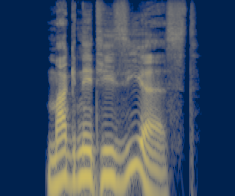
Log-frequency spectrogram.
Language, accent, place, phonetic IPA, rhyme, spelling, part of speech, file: German, Germany, Berlin, [maɡnetiˈziːɐ̯st], -iːɐ̯st, magnetisierst, verb, De-magnetisierst.ogg
- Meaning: second-person singular present of magnetisieren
